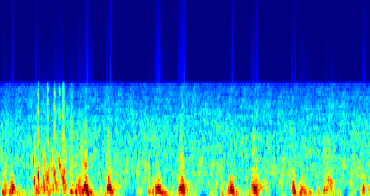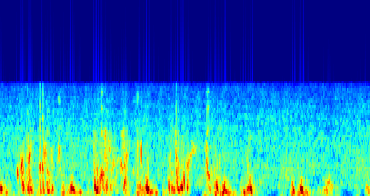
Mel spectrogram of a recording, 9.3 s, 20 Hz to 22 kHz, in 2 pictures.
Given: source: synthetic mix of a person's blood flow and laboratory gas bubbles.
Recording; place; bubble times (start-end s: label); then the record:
Doppler ultrasound of blood flow; precordium
0.00-0.14 s: bubbles
0.38-1.07 s: bubbles
4.81-5.07 s: bubbles
5.09-5.31 s: bubbles
5.34-5.39 s: bubbles
5.77-6.26 s: bubbles
6.33-6.51 s: bubbles
6.71-7.09 s: bubbles
7.17-7.39 s: bubbles
From the record:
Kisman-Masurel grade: 222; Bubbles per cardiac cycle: several, 3 to 8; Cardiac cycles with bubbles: 10 to 50%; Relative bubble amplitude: moderate (0.250 to 0.450); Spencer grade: 2 (many but less than half of the cardiac periods contain bubble signals, singularly or in groups); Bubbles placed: anywhere in the cardiac cycle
